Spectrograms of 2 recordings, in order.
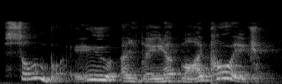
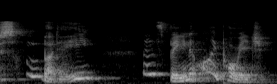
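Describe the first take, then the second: First: It is said in a deep, rough, gruff voice. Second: It is said in a medium, ordinary voice.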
